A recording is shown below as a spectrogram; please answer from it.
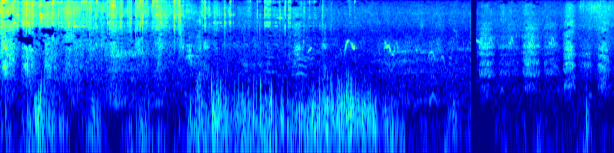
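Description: Two small dogs growling in play as they wrestle, a short burst near the start and a longer, louder stretch from about two to four seconds in.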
